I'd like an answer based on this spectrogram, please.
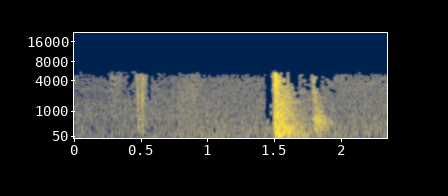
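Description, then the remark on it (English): A door shuts with a solid, fairly loud thud and a short rattle after it, preceded by a faint click, with no talking. “They ain't leave the door open for. Letting all the coal in.”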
